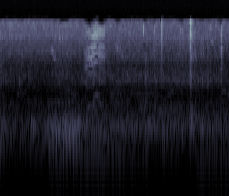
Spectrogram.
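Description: A brief, faint animal call about a second in, over a quiet steady background, with a single light click a little later.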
